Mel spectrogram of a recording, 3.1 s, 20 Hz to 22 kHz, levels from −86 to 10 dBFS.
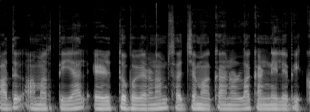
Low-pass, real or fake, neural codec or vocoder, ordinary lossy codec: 19.8 kHz; real; none; none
